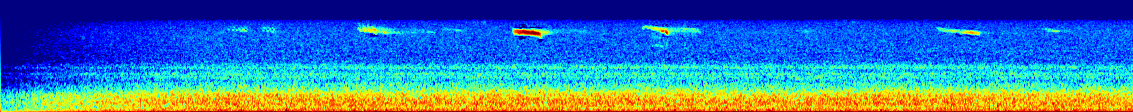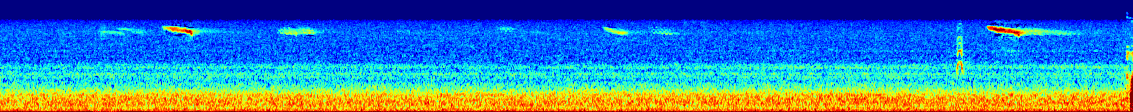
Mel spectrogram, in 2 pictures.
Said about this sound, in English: So and that's the reason they most birds migrate um, in flocks during the daytime, and then a lot of birds migrate at night. So I've sent you a recording of uh, Redwing, um, which I record um, on Landsort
